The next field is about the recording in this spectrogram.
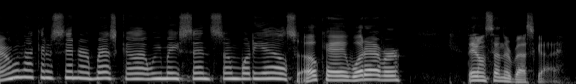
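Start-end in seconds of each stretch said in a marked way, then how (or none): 0.0-3.0 high, breezy put-on clerk voice; mock store clerk. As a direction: toss it off like an unbothered clerk. Store staff voiced dismissively.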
